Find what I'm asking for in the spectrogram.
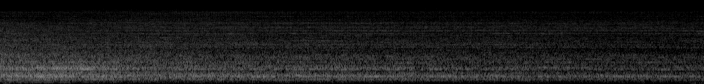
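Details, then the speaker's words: Old Nelswell grinder made by J&D at startup: high, steady hiss slowly winding down with a faint regular clicking about four times a second; cause unclear. "you can hear that clicking noise"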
